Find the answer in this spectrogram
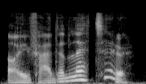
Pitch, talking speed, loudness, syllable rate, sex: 140 Hz, 165 wpm, -17 LUFS, 5.0 syllables/s, male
